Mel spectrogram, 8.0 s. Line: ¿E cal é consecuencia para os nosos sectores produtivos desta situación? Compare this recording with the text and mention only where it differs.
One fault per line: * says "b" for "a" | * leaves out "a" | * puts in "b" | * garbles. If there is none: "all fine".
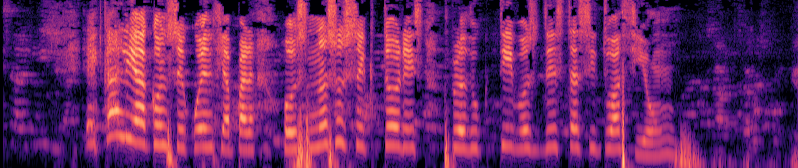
* puts in "a"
